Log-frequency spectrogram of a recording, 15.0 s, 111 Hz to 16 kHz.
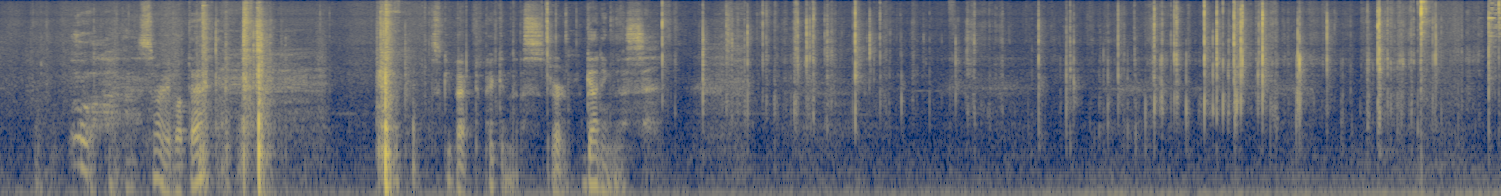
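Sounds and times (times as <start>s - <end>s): steady low hum: 0.0s - 7.4s
clicks and rustling of handling: 1.7s - 3.0s, 3.8s - 4.3s.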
